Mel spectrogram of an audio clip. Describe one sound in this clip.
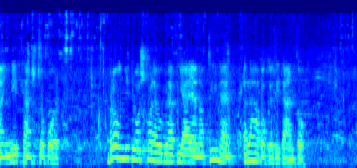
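A woman speaks through a loudspeaker outdoors, announcing with animation.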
